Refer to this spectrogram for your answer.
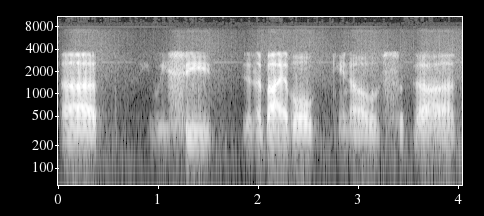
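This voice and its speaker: A man phones into a late-night radio show on a landline, his voice thin and tinny down the line. He talks in a low, flat register, halting and padding with fillers as he goes. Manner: halting, loose chatty phrasing with fillers. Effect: over a landline phone. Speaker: radio call-in caller. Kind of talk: casual call-in chat.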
